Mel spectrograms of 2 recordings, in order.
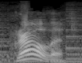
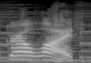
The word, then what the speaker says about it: Growlithe: Growlithe. Which I always want to pronounce Growlithe because of the E at the end, but the anime tells me differently.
